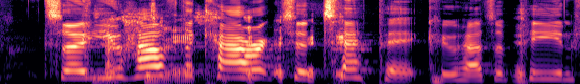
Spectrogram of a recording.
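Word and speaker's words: Pteppic: in front of it the p is silent yes so you have the character tepic who has a pee in front of it so it's sort of tepic it's it's just It's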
